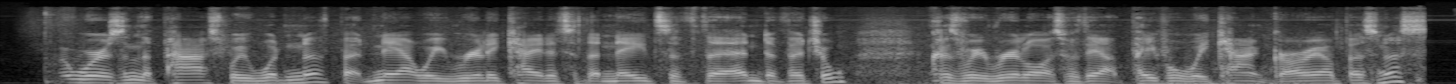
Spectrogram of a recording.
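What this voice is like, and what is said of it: New Zealand accent. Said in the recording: “our New Zealand accent of the week this week”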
